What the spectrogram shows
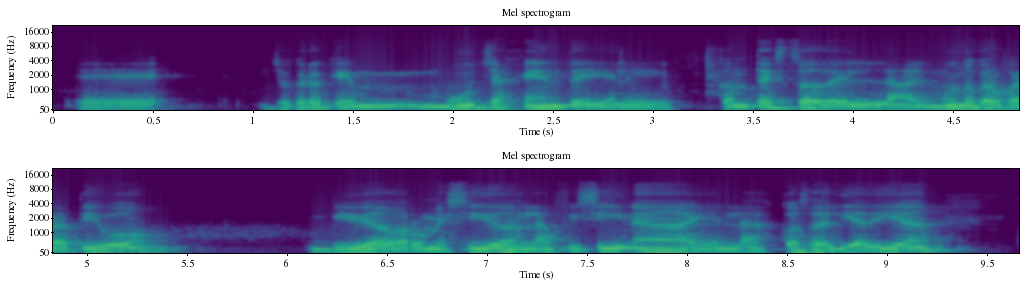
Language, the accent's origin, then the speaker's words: Spanish; Uruguay; mi mujer es argentina, creo que tengo muchos más amigos argentinos que uruguayos, entonces realmente me considero más rioplatense que, que uruguayo.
